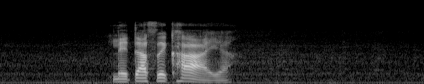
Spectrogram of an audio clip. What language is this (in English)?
Swati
